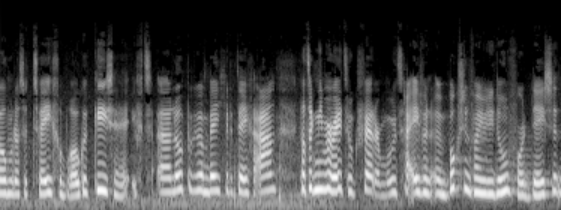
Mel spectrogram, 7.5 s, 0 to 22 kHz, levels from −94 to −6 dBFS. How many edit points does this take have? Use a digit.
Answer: 2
